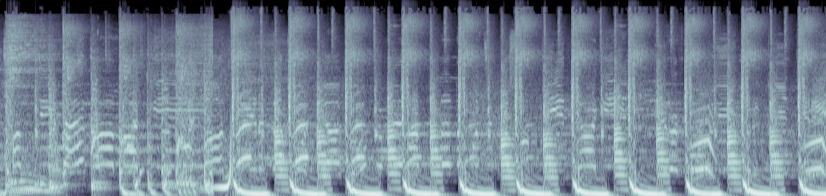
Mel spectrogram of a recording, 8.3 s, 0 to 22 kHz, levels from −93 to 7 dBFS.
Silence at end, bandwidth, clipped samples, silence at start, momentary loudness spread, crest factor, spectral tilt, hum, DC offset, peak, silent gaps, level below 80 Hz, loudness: 0 s; 19.5 kHz; 1%; 0 s; 4 LU; 6 dB; -4 dB/octave; none; 0.2%; 0 dBFS; none; -10 dBFS; -7 LUFS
